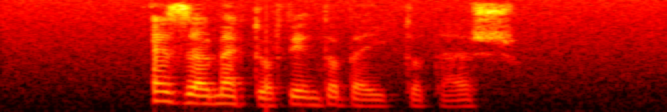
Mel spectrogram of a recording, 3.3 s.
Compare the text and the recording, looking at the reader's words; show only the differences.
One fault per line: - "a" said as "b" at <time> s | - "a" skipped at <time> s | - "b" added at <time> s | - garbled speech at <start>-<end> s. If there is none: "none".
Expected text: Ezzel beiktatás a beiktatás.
- "beiktatás" said as "megtörtént" at 1.1 s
